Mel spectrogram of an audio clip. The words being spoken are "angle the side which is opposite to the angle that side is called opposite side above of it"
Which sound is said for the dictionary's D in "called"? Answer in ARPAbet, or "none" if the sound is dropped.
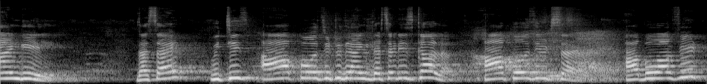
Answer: none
